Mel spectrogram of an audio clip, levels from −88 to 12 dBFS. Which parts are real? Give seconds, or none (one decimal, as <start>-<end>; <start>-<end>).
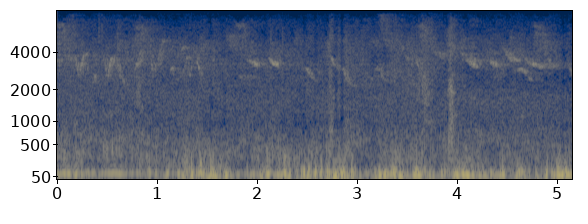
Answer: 1.1-1.5; 2.5-3.0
